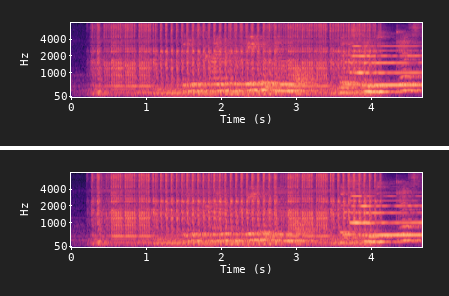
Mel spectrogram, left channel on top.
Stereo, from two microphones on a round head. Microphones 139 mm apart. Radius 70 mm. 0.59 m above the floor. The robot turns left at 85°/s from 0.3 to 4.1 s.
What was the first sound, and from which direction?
A woman speaking, 75° left.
